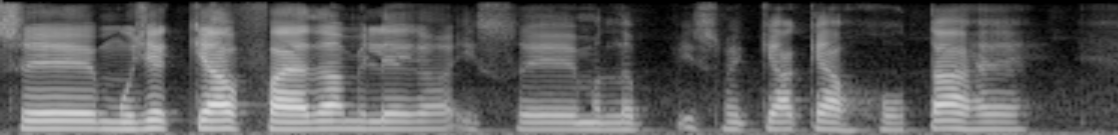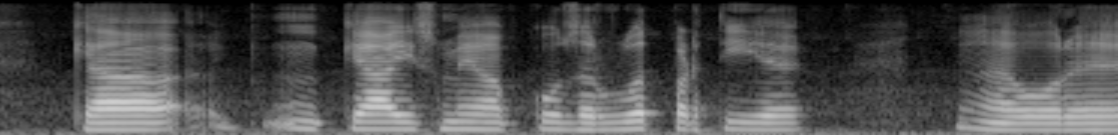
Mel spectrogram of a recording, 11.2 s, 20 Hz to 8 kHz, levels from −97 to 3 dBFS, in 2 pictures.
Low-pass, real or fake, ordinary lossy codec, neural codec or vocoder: 7.2 kHz; real; none; none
